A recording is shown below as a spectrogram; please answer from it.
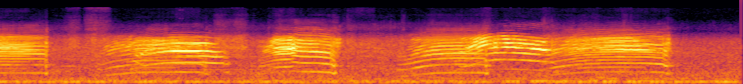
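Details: Meowing while a tabby cat attacks a ginger cat: four or five strained, bending meows, some clipped short and some overlapping, with louder peaks mid-sequence over a low background hum.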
